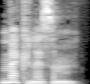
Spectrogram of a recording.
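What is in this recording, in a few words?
"mechanism", English, British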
